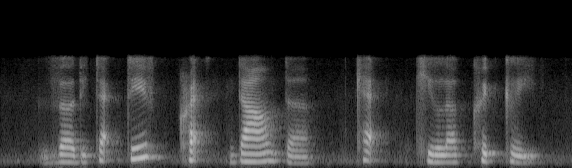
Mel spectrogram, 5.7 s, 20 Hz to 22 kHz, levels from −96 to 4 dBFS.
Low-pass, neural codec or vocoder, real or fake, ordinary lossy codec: 5.4 kHz; codec, 24 kHz, 0.9 kbps, WavTokenizer, large speech release; fake; Opus, 32 kbps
